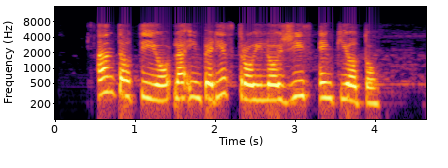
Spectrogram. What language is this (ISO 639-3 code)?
epo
